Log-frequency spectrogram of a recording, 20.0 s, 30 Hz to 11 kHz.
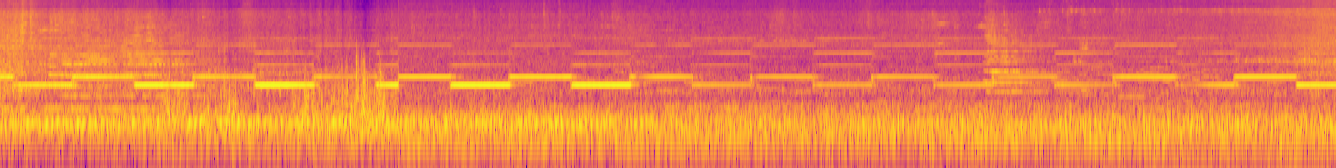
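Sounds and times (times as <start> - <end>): train horn: 0.0 - 3.0, 14.0 - 16.2
motorcycles idling: 0.0 - 5.3
two-tone crossing warning alarm: 0.0 - 20.0.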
